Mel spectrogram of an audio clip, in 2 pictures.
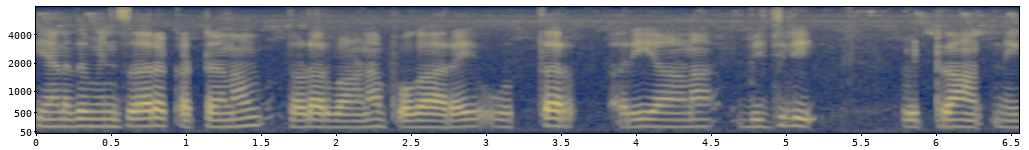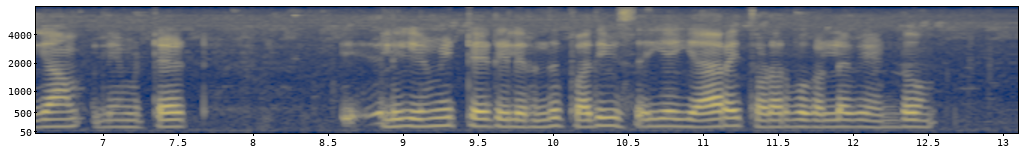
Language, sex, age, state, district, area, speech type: Tamil, female, 30-45, Tamil Nadu, Vellore, urban, read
